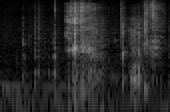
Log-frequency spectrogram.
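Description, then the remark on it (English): Someone crunches on two salt and vinegar chips: a loud, crisp burst of brittle crackling followed by a second, softer round of chewing crunches, with no talking. “I gave you two just to get lots of salt and vinegar going on there.”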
